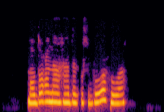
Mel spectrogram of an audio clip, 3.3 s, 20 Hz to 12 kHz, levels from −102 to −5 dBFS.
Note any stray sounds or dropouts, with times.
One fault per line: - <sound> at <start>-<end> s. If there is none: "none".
none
